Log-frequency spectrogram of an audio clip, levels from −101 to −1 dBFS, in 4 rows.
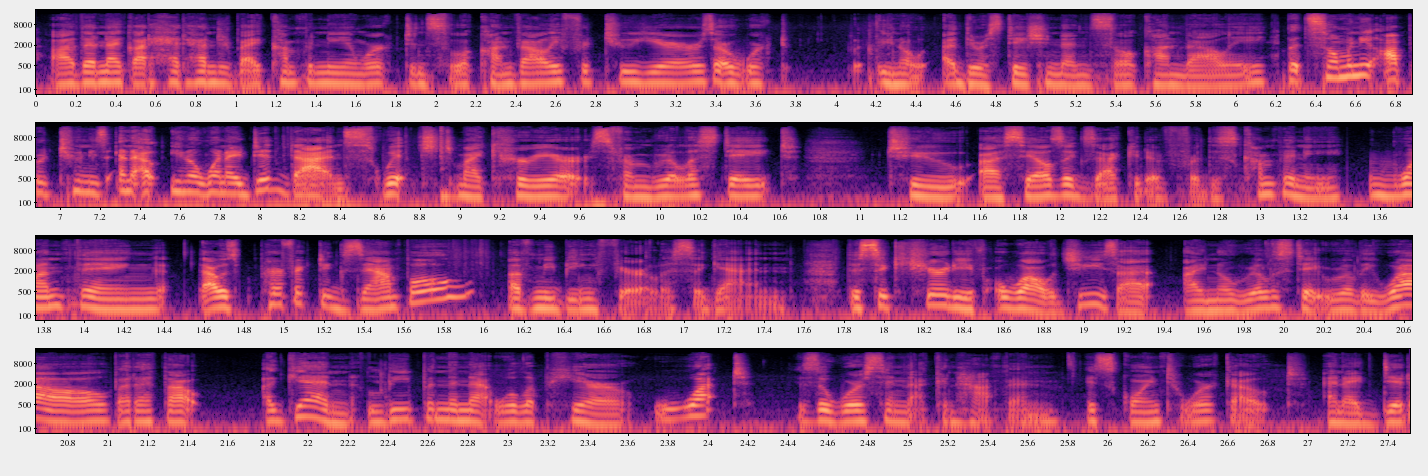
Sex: female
